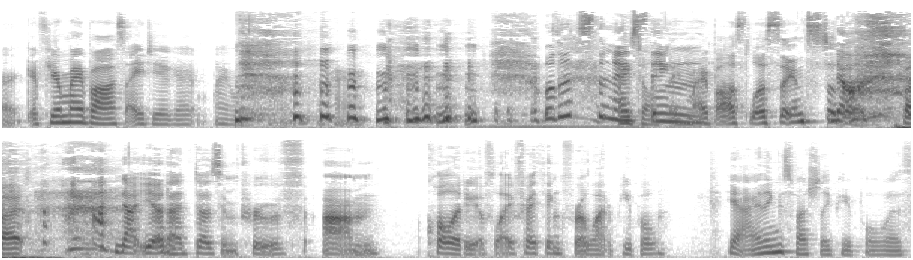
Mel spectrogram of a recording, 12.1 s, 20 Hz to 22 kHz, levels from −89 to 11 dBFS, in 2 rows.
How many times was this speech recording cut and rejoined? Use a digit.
1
